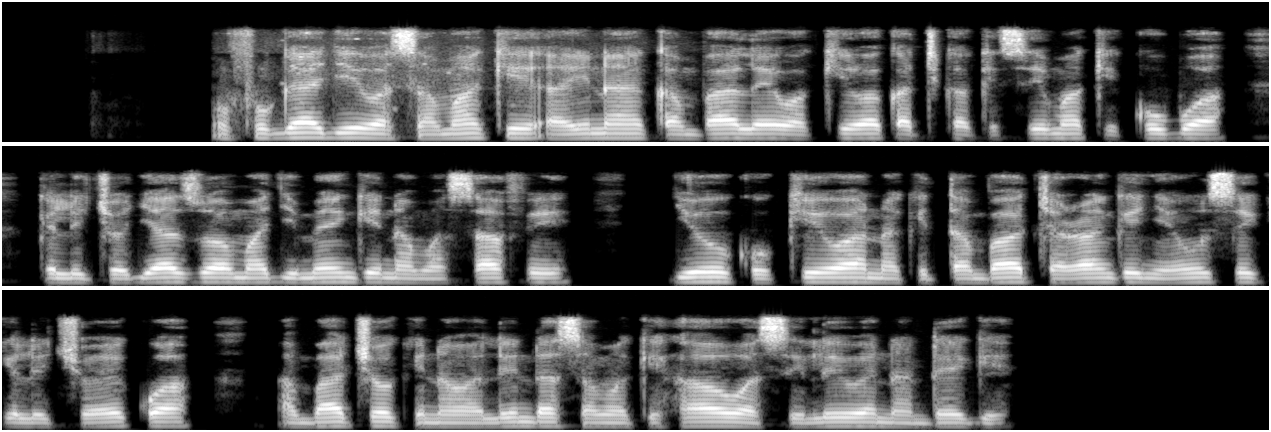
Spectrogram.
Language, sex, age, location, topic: Swahili, male, 25-35, Dar es Salaam, agriculture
